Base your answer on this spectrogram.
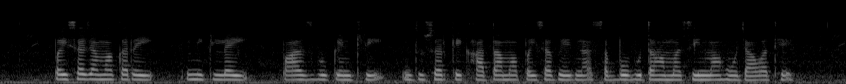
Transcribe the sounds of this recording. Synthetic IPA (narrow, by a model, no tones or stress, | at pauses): pəɪsad͡ʒəmakəɾəi | nɪkləi | paːsbʊkẽɳʈɾi | d̪ʊsəɾkekʰaːt̪amãpəɪsabʱeːd͡ʒnasɐbːobʊt̪aɦãmasiːnmãɦod͡ʒaːʋət̪ɦɛː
